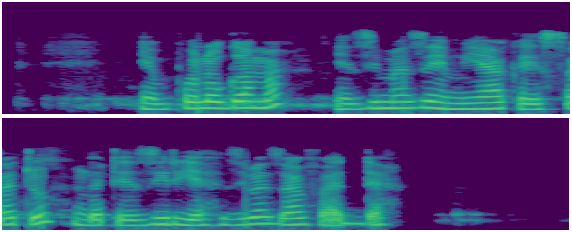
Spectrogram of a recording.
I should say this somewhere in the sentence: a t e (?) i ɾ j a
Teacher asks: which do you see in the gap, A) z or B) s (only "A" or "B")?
A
